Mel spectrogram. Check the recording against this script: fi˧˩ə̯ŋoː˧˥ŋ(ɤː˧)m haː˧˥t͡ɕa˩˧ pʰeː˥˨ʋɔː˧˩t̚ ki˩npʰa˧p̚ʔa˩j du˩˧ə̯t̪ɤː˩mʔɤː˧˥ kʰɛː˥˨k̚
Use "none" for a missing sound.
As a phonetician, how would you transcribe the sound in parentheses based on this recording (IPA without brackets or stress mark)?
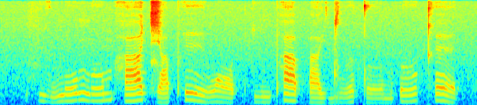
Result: ɤː˧˥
